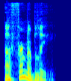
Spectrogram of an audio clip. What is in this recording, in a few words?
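"affirmably", English, uk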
